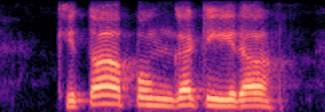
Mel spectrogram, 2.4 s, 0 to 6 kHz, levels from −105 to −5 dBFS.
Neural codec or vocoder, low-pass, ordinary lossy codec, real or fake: codec, 24 kHz, 6 kbps, HILCodec; 5.4 kHz; Opus, 16 kbps; fake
